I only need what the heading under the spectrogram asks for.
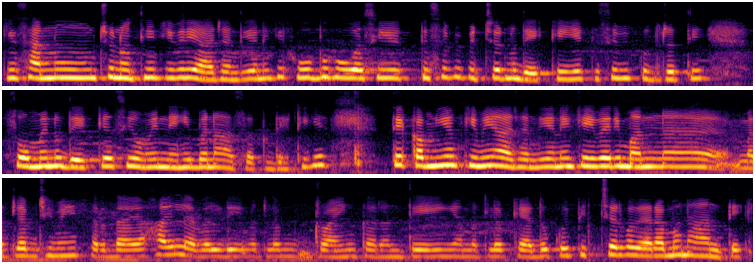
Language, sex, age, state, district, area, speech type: Punjabi, female, 30-45, Punjab, Ludhiana, urban, spontaneous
